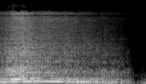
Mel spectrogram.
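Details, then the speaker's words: Fiat X1/9 engine after hot coils and weak spark prompted a switch back to a points distributor and fouled plugs were replaced with new ones. It revs crisply and drops back cleanly with no stumble or miss: running healthy. "so with the new plugs installed it sounds a lot better"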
